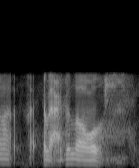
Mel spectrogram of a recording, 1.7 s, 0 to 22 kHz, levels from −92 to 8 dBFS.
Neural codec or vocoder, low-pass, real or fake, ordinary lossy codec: codec, 16 kHz, 1 kbps, FreqCodec, larger model; 3.6 kHz; fake; none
